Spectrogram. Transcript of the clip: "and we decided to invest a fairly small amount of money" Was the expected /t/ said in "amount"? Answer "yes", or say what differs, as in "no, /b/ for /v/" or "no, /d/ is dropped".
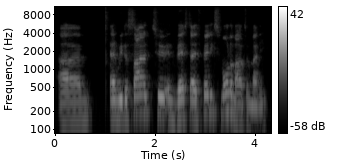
yes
